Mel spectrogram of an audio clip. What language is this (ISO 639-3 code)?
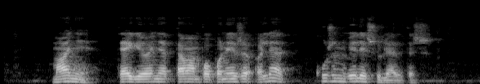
mrj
